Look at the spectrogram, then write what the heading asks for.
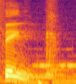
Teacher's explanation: tutta l'aria che esce, qui non vibra niente perché non c'è la nota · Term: TH senza nota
